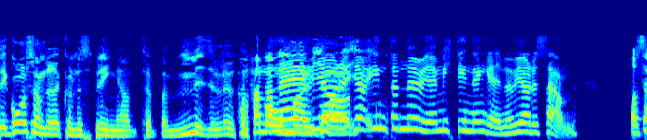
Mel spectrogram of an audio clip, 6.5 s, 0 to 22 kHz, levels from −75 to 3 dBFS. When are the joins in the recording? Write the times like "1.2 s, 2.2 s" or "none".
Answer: 2.5 s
